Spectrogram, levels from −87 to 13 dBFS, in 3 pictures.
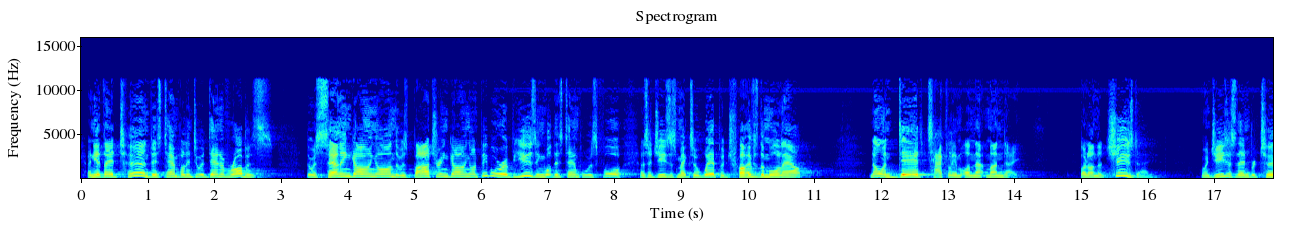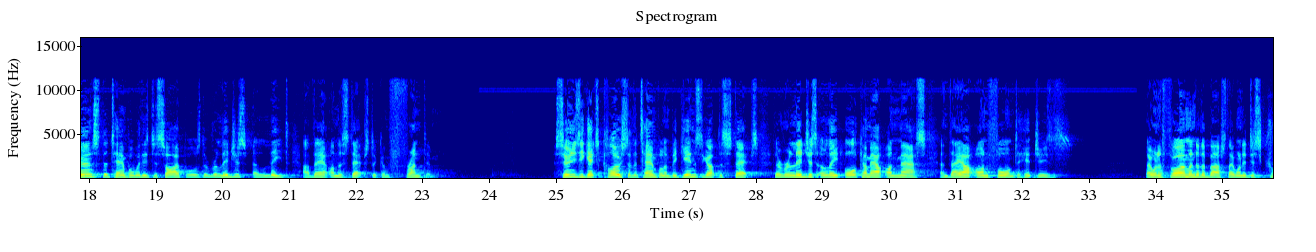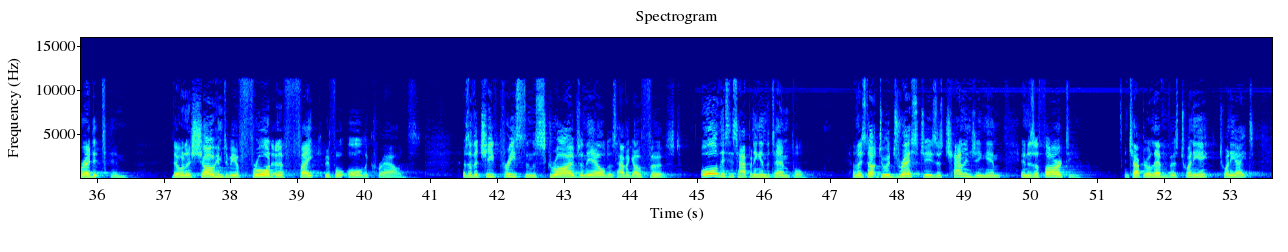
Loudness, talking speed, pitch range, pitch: -30 LUFS, 195 wpm, 175-225 Hz, 200 Hz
